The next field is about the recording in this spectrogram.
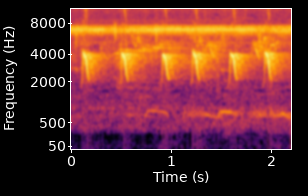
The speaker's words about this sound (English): Chirp.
